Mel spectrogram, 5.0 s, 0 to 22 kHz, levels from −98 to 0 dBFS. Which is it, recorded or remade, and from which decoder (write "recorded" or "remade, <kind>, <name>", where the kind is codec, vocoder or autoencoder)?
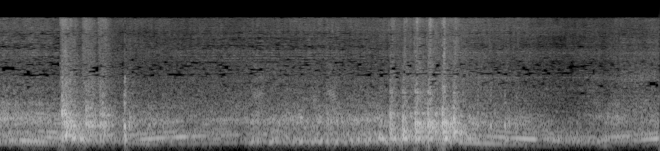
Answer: recorded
